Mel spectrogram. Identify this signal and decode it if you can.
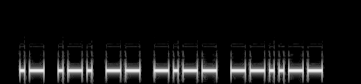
Morse code, heard as a keyed tone, about 25 wpm, 650 Hz. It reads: ARMY,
